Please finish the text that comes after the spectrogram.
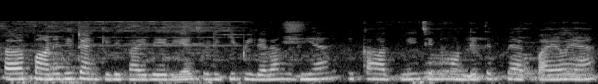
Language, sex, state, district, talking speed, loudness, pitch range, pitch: Punjabi, female, Punjab, Pathankot, 230 wpm, -16 LUFS, 235-255 Hz, 245 Hz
